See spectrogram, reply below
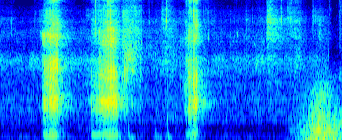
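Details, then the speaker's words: Small dog with reverse sneezing: three sharp snorting inhalations in quick succession. "Fred also suffers from reverse sneezing now if you don't know what that means essentially reverse sneezing is exactly what it sounds like the opposite of a sneeze"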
